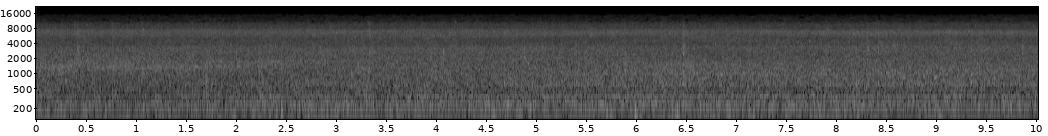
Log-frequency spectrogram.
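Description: Steady, even rushing noise of water circulating in a large aquarium tank, with a faint click about six seconds in.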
